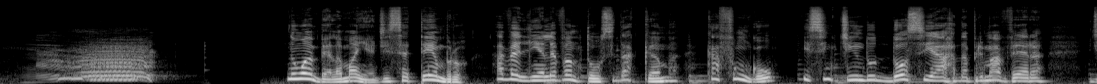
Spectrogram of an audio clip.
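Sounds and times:
big brown cow mooing: 0:00.2 - 0:01.8
speech: 0:02.9 - 0:10.9.

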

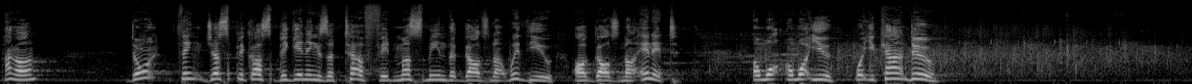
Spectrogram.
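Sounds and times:
speech: 0:00.1 - 0:00.5, 0:01.3 - 0:06.9, 0:07.5 - 0:09.5
audience clapping: 0:07.0 - 0:11.9.

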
